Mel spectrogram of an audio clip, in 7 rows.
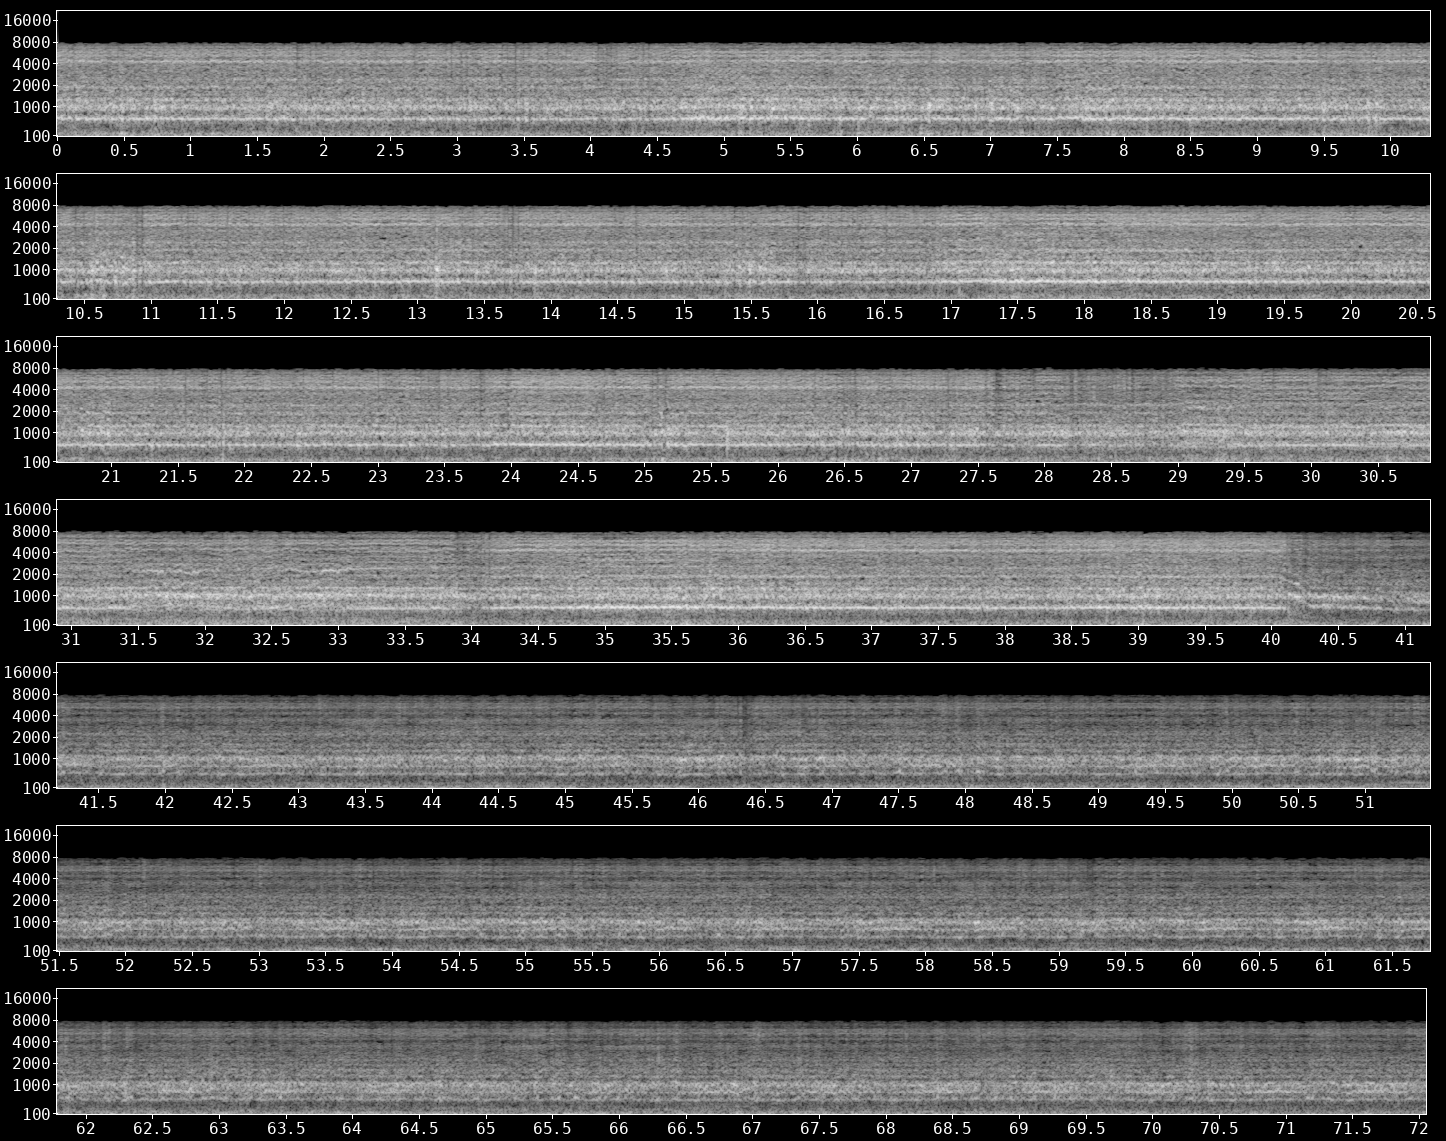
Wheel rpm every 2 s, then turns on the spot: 160, 160, 160, 160, 160, 160, 160, 160, 160, 160, 160, 160, 160, 160, 160, 160, 160, 160, 160, 160, 90, 70, 70, 70, 70, 70, 70, 70, 70, 70, 70, 70, 70, 70, 70, 70.
none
